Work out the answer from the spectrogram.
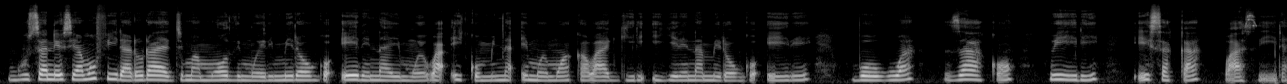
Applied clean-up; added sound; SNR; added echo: none; none; none; none.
